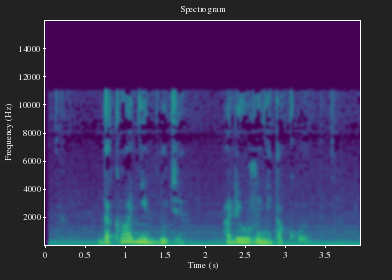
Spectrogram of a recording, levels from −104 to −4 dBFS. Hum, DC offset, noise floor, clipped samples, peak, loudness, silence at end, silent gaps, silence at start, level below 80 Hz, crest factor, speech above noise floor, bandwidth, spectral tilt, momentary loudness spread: none; under 0.1%; -49 dBFS; under 0.1%; -10 dBFS; -25 LUFS; 0 s; none; 0.4 s; -50 dBFS; 16 dB; 25 dB; 11.5 kHz; -7 dB/octave; 20 LU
